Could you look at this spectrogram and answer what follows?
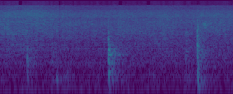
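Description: Zucchini being stirred in a sizzling pan: a steady frying hiss runs throughout, broken by three short scraping stirs spaced about a second apart, close and fairly quiet.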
